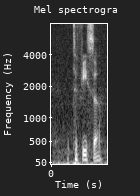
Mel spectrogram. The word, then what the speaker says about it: TAFISA: olympic committee or tafisa tafisa yeah that's how you pronounce it tafisa i always pronounce it wrong but if you look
